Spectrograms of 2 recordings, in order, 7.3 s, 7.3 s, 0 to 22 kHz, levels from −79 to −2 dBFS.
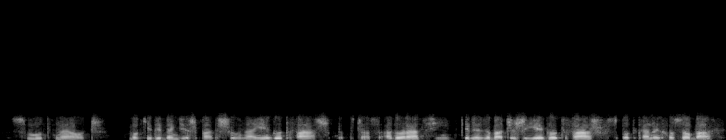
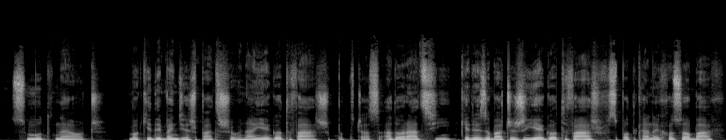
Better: second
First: phone-call audio; poor line; nothing above 3.5 kHz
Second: none

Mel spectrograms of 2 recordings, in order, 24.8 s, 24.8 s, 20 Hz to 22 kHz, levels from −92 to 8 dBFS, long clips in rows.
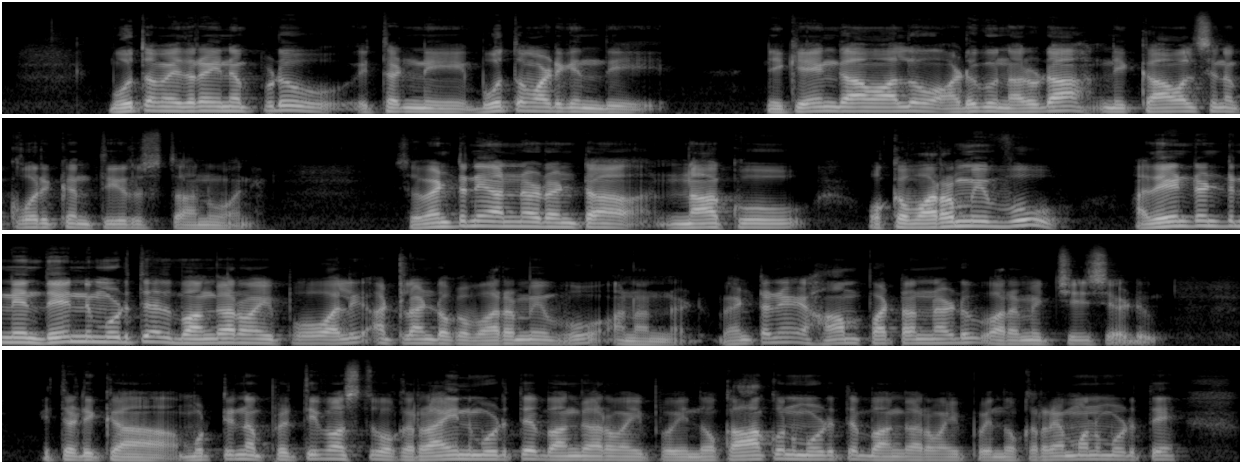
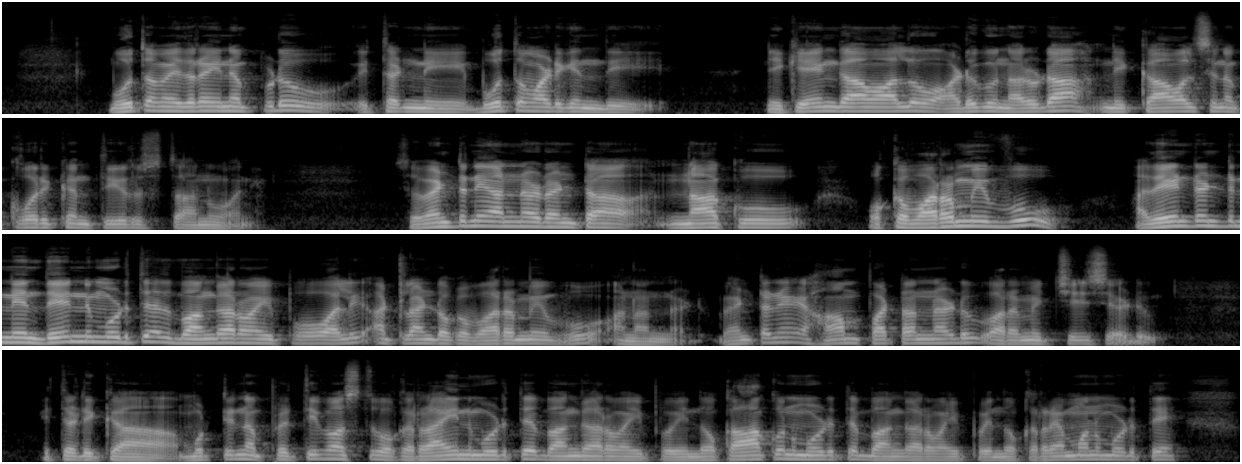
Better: neither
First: none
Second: none

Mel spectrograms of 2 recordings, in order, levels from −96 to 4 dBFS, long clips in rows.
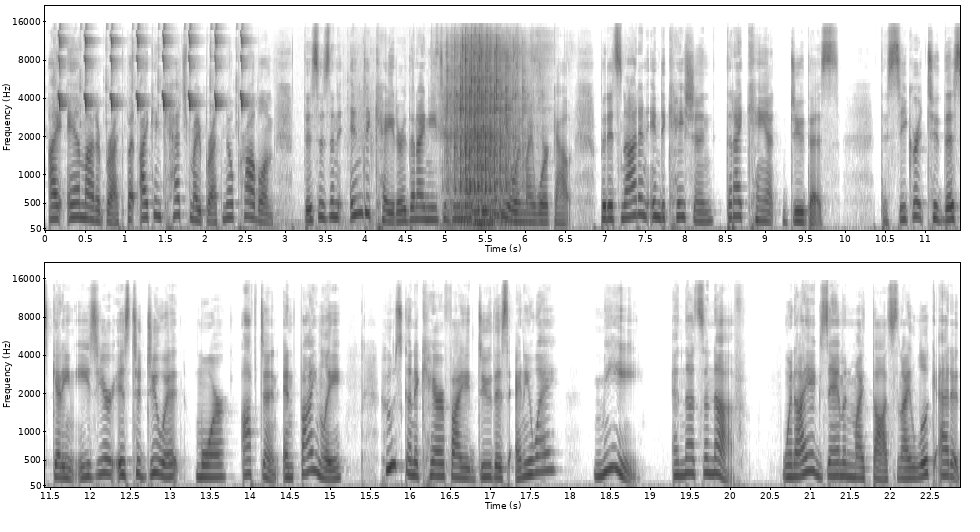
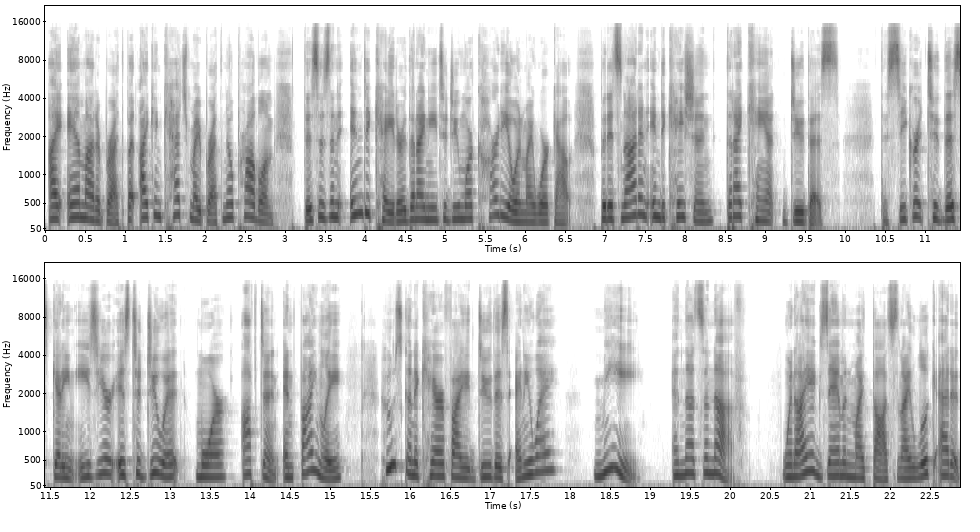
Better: second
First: machinery noise; very faint; until 6 s; 4 dB above the speech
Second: none

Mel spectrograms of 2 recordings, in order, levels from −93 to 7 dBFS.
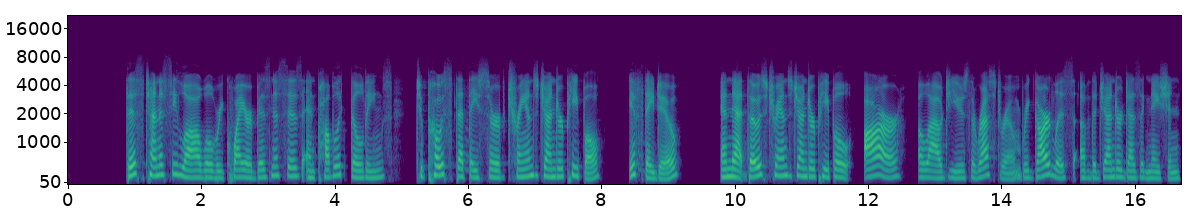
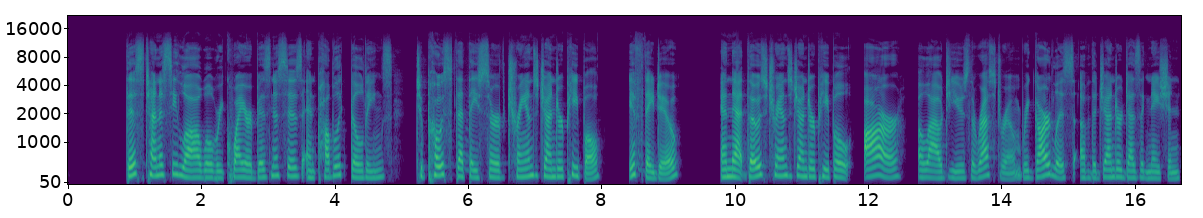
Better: second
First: muffled; very slightly; fading above 4 kHz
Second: none

